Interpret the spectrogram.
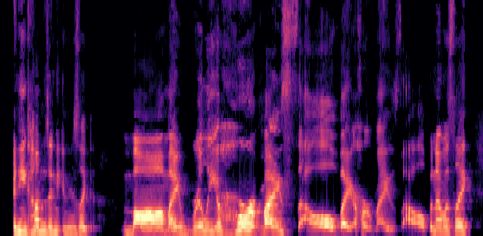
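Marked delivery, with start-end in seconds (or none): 1.9-6.4 near tears, very slow and drawn out. A mother retells her son coming in hurt, imitating him about to cry. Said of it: "he's like about to cry".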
